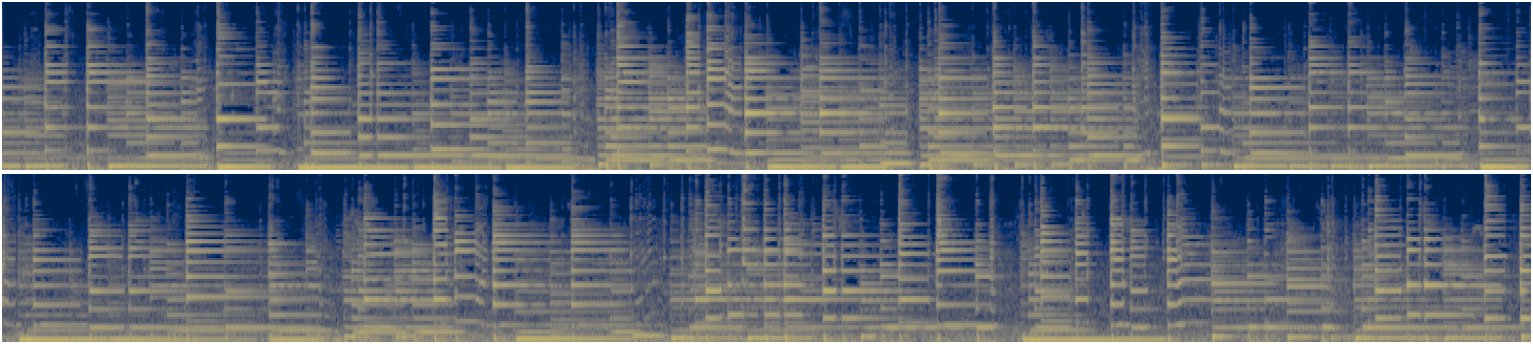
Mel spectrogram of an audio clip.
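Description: Acoustic guitar played live close to the microphone, strummed and picked chords in a steady, flowing tune, with a deep bass note changing every second or two.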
